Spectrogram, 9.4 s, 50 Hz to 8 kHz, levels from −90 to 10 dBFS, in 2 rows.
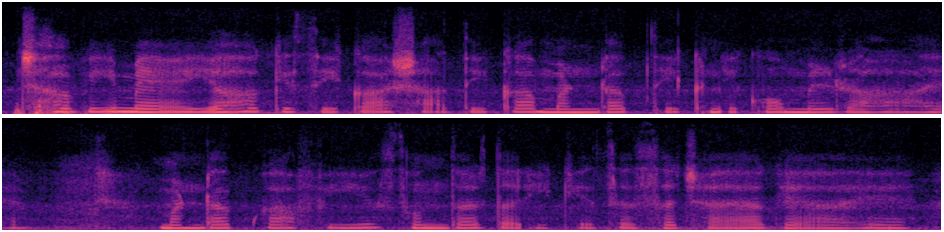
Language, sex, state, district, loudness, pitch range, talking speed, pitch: Hindi, female, Bihar, Begusarai, -33 LUFS, 215-230 Hz, 145 wpm, 225 Hz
